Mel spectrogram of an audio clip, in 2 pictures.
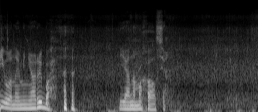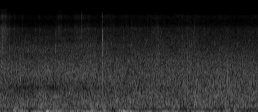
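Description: A shallow stream trickles gently nearby.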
